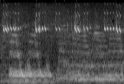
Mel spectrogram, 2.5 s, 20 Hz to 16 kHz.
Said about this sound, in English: So I kind of dumped them onto the edge of the tracks and it didn't work, but I released like 500 crickets into the subway station, hoping that they would make it nicer.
